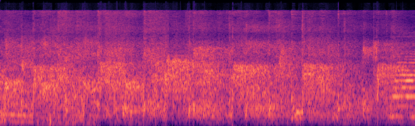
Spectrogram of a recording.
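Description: Classroom applause, a brief round of many hands clapping together at close range, busy and even for nearly three seconds.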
